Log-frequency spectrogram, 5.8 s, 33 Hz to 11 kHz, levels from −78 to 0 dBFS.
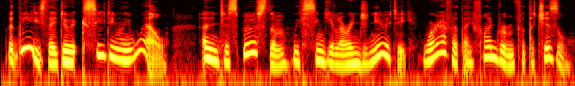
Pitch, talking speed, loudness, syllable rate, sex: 205 Hz, 200 wpm, -17 LUFS, 6.7 syllables/s, female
